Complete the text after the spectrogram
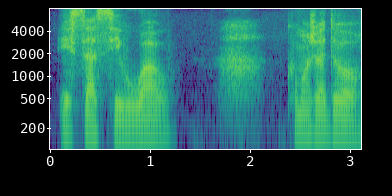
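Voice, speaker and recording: Very slowly, a woman speaks in a very deep, low pitch. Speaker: Torah teacher for women. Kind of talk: religious lecture. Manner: animated.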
